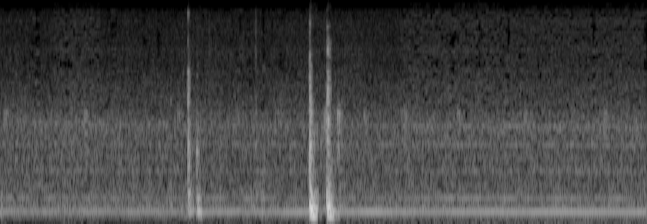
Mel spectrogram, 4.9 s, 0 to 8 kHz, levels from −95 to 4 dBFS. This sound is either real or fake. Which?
fake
